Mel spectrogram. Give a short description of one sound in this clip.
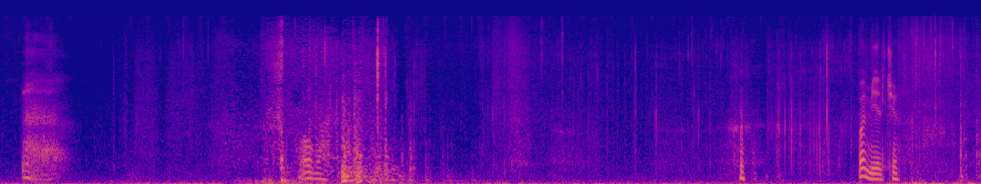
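Boots crunch on icy snow.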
